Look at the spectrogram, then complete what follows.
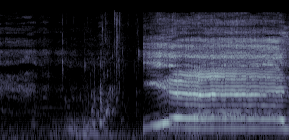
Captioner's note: laughs; water bubbling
